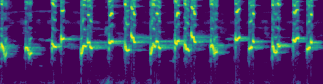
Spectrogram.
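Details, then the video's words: Yellow-vented bulbul singing a long ropel panjang run, used to prompt other bulbuls to sing: a quick string of paired, bubbly whistles that rise and fall, evenly paced. "TRUCUKAN GACOR Ropel Panjang"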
